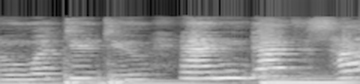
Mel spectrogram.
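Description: An upright double bass played pizzicato, plucked low notes under a woman's singing voice.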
